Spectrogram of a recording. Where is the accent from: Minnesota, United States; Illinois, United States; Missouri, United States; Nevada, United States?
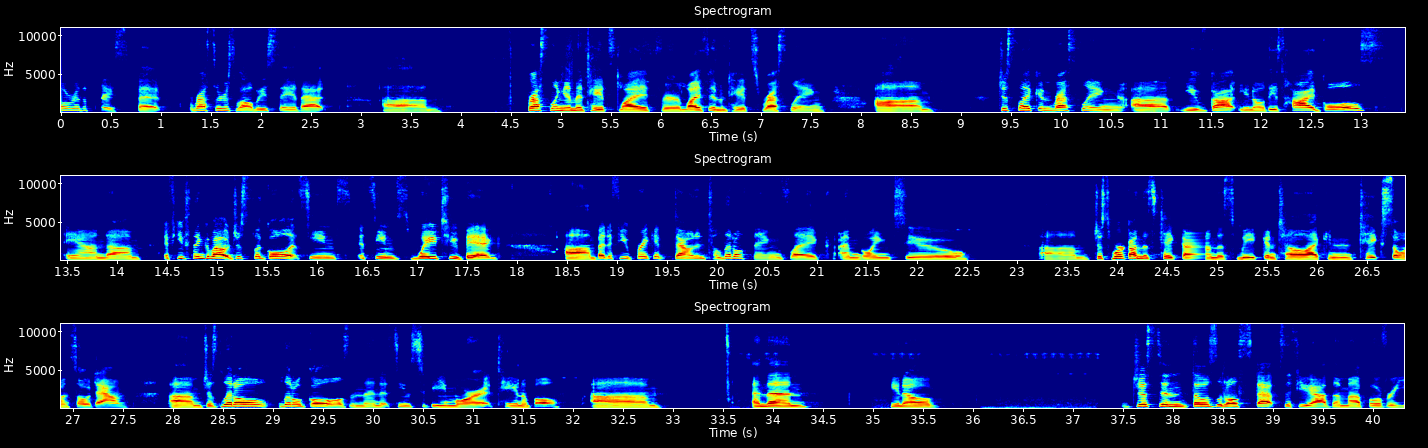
Minnesota, United States; I was born and raised in Minnesota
